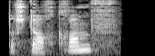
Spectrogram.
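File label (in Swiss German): "starrkrampf", Alsatian; medecine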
